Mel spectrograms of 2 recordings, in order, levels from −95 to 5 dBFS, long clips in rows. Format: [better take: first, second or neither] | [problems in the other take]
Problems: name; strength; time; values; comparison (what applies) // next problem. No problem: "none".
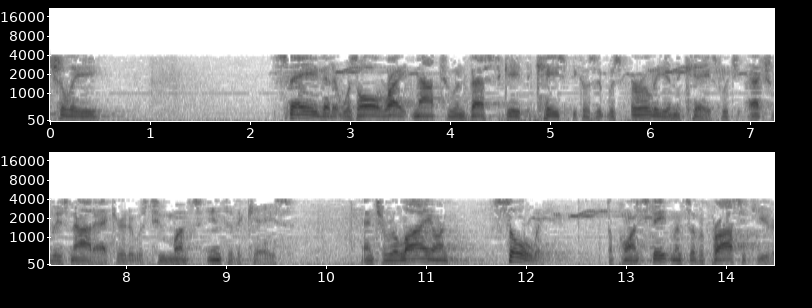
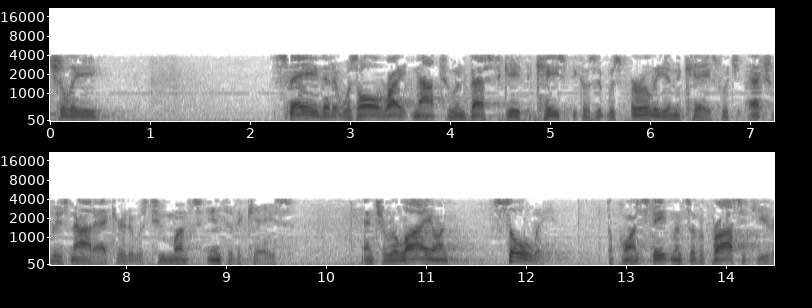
second | background sound (Bird); 17 dB below the speech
